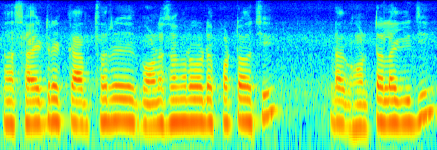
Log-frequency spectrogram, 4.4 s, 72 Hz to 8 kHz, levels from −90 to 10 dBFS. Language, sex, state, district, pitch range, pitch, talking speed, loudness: Odia, male, Odisha, Khordha, 165-180 Hz, 175 Hz, 135 wpm, -15 LUFS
